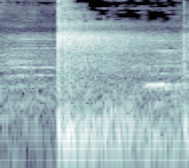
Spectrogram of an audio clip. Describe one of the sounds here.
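A volleyball is struck hard in an echoing gym.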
